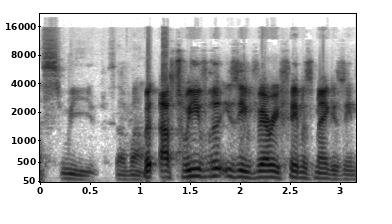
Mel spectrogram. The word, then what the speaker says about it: à suivre: Okay, it's à suivre. À suivre.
